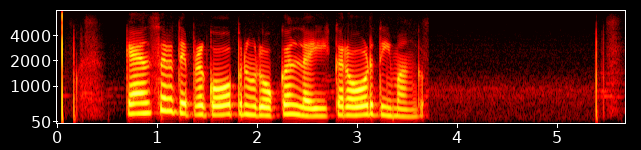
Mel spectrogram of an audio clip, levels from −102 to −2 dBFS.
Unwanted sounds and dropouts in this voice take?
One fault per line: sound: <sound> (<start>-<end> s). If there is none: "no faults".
no faults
